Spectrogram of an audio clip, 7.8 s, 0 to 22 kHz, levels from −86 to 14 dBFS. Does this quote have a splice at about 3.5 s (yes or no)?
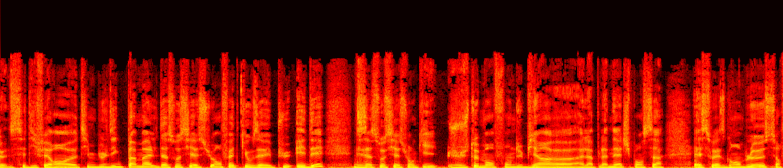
no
